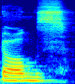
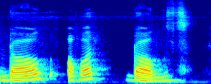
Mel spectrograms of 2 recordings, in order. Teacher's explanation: जी जो है वह वॉइस्ड साउंड है। इसमें एक आवाज निकलती है। वाइब्रेशन होता है।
